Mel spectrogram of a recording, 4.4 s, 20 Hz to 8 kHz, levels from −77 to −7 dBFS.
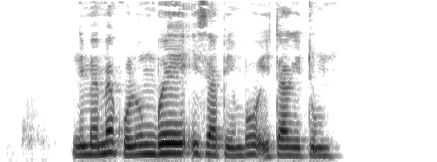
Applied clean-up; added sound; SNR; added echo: neural mask model Resemble Enhance denoiser.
